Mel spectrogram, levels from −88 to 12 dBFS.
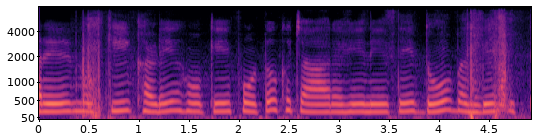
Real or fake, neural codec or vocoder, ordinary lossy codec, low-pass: fake; autoencoder, 48 kHz, 32 numbers a frame, DAC-VAE, trained on Japanese speech; none; 7.2 kHz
